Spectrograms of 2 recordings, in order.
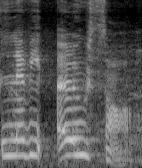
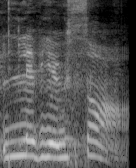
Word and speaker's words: Leviosa: take someone's eye besides you're saying it wrong it's levy Oh Saab not Livio saw oh come to see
